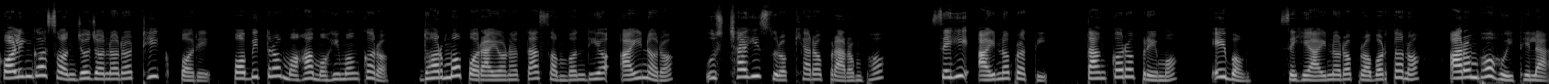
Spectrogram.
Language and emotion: Odia, neutral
